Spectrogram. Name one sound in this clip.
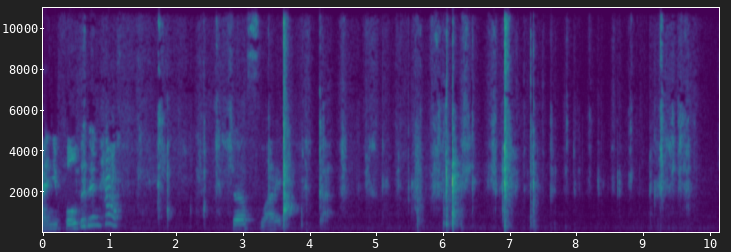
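A paper plate crinkles as it is bent and folded.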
